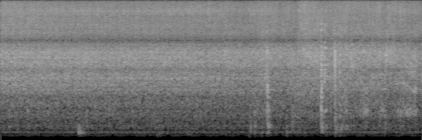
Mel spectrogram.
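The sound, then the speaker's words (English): A pan of onions being deglazed sizzles steadily while it is stirred, and a few light scraping knocks sound near the end. “A little bit more deglazing. And this should help the recent bit of onion.”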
